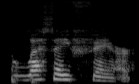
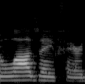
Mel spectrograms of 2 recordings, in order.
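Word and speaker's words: laissez-faire: of burger right um this is what we call less a fair or laissez faire depending on its French so Americans can pronounce it either way and what this means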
